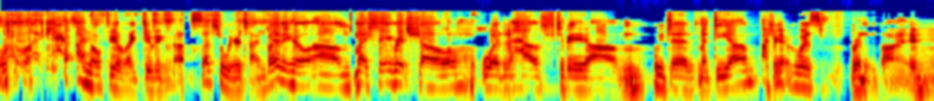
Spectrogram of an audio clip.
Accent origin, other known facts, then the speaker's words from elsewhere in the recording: Michigan, United States; now in California, United States; Oh yeah, a little tidbit about me, listeners. Hi, I'm from Michigan. Yes, but these flies here in California are just ruthless.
